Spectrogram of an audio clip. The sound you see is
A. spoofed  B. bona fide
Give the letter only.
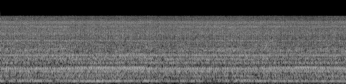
B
